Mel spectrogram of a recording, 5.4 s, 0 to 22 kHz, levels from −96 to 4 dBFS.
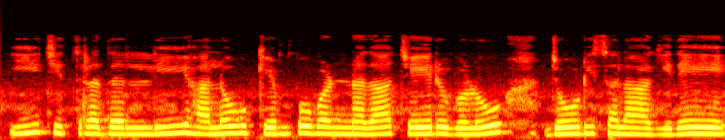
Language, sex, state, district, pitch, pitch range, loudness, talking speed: Kannada, female, Karnataka, Bangalore, 190 Hz, 180-200 Hz, -13 LUFS, 75 wpm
